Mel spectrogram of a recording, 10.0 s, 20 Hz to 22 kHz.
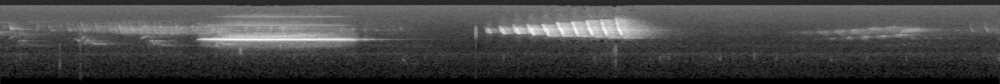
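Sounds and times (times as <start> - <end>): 
Varied Thrush Ixoreus naevius whistled song in Pacific Northwest forest: 2.0 - 3.7.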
